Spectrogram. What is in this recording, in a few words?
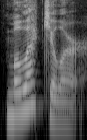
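"molecular", English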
